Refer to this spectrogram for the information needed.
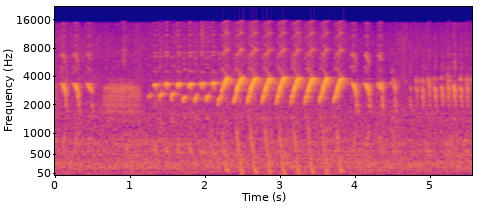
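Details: Canary rolling song used to set off other canaries: a short steady trill, then a long run of quick rising whistled notes, roughly four a second, ending in a fast high buzzy trill.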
